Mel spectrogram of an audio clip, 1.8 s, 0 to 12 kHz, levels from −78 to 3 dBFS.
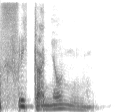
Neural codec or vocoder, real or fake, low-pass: codec, 24 kHz, 1.5 kbps, HILCodec; fake; 10.8 kHz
